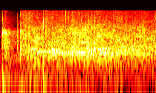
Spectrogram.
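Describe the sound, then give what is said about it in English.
A studio audience cheering and applauding during a talk segment on football crowds booing, a dense, steady wash of claps and cheers. “You can tell by the cheers from the studio audience that he's not the only one who thinks that.”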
